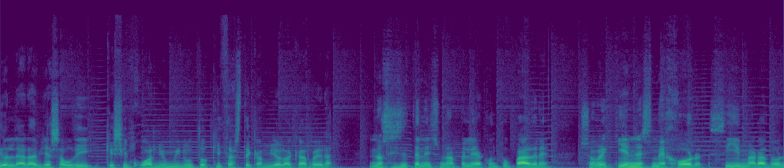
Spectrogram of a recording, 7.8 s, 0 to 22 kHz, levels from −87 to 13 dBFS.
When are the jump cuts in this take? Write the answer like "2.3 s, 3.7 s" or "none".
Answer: 3.5 s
